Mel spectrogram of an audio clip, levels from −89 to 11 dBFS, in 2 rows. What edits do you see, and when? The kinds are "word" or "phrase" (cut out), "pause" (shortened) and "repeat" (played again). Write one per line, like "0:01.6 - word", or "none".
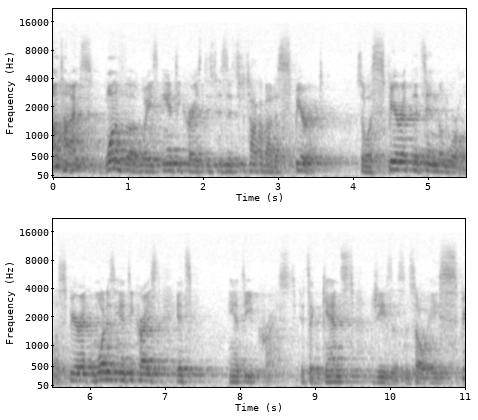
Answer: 0:02.1 - word
0:02.5 - word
